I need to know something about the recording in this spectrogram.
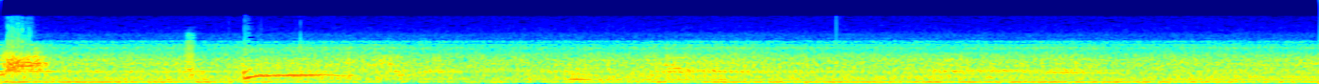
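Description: Steady low hum and hiss from an old radio transcription recording, with a few faint wavering tones drifting through.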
